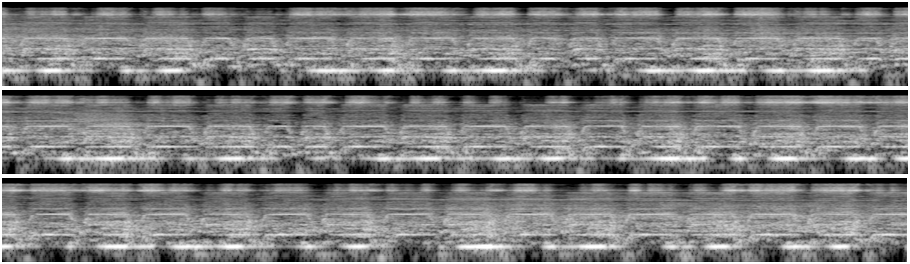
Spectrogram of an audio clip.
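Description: Laser engraving machine raster-engraving granite: the head sweeps back and forth, and its drive hums in runs of about half a second to a second that start and stop with each pass, with background music.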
